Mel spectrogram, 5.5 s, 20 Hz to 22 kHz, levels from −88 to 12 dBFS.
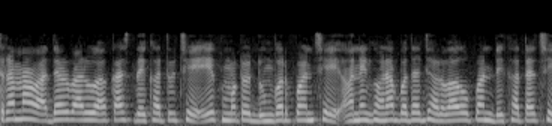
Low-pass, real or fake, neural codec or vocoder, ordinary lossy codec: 7.2 kHz; fake; codec, 16 kHz, 2 kbps, FunCodec, trained on LibriTTS, 25 frames a second; none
